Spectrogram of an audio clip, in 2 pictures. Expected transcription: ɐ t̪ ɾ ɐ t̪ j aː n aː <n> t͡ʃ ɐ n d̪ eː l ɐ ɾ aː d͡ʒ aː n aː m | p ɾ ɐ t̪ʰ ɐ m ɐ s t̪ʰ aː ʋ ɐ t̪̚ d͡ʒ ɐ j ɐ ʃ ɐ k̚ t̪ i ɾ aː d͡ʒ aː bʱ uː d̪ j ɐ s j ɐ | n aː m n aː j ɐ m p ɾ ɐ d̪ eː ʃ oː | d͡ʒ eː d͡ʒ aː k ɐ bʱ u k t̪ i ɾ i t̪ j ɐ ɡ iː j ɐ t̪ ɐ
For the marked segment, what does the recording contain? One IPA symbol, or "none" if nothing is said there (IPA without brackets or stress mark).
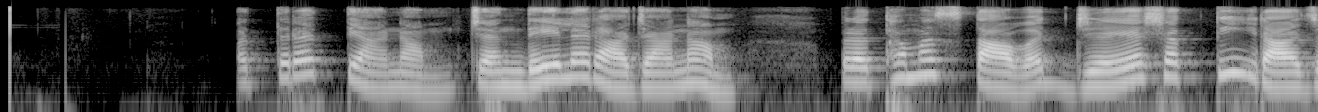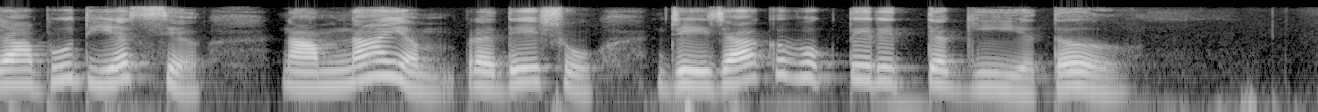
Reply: m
